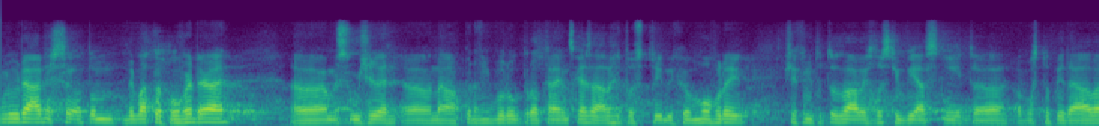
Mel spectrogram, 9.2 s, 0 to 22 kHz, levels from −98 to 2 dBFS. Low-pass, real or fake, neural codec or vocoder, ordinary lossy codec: 10.8 kHz; fake; codec, 24 kHz, 1 kbps, SNAC; Opus, 64 kbps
